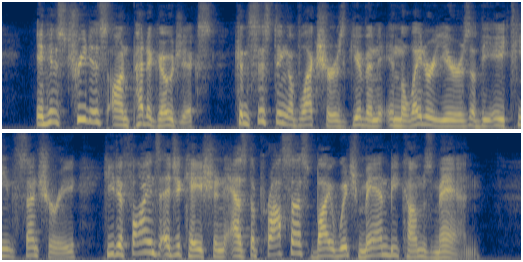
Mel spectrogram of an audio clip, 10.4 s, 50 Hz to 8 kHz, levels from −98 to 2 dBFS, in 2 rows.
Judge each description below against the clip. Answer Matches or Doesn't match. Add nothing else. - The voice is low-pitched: Doesn't match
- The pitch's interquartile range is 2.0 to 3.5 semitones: Doesn't match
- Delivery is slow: Doesn't match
